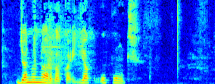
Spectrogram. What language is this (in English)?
Sihuas Ancash Quechua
